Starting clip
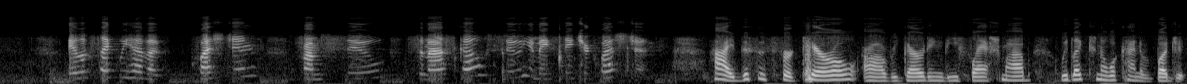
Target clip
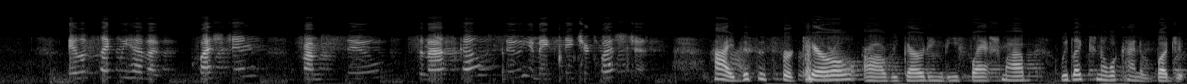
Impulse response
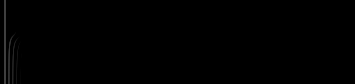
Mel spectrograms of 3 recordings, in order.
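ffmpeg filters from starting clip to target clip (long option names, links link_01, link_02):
-filter_complex "[0:a]asplit=2[link_01][link_02];[1:a]atrim=start_sample=2205,afade=type=out:start_time=0.14:duration=0.01,atrim=end_sample=6615,adelay=146[link_03];[link_02][link_03]afir=irnorm=-1:irlink=0,volume=-15.5dB[link_04];[link_01][link_04]amix=inputs=2:normalize=0,volume=-3.5dB"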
